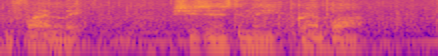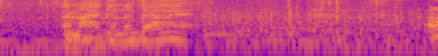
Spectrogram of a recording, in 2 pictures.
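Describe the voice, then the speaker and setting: An actor playing a tender, weary old grandfather with a gravelly voice, telling a story in a folksy, unhurried way for a game trailer. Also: medium pitch, full character voice. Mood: wistful. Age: older. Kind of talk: cinematic game trailer monologue. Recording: loud music under the voice.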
